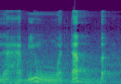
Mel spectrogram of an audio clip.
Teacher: Lahabin dua bawah bin bertemu dengan huruf waw idgham ma'al gunnah, memasukkan bunyi tanwin ke dalam huruf waw dengan berserta dengung, idgham ma'al gunnah atau idgham naqis.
